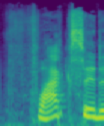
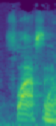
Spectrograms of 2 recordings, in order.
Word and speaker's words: flaccid: Flaccid is an accepted pronunciation.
